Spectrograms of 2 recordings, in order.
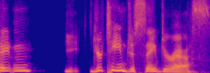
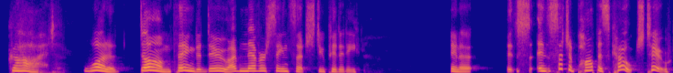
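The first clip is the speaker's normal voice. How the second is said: worked-up rant; 3 semitones higher than usual. Real, not acted. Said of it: "I'm getting worked up on this one".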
